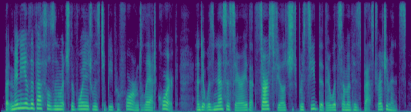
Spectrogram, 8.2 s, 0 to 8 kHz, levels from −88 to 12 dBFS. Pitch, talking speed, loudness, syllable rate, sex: 215 Hz, 225 wpm, -22 LUFS, 5.9 syllables/s, female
